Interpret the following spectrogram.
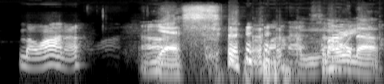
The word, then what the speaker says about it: Moana: Mona. Mona. Tell us about the Rock. So it's actually pronounced Moana.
